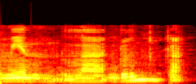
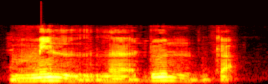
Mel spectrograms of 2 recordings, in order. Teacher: Jadi bunyi idgham bilaguna ini huruf nun matinya dijadiin bunyi huruf la. Jadi kalau udah menjadi bunyi huruf la, berarti dia didobel kan. · tapi tidak didengung kayak idgham biguna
